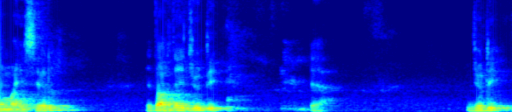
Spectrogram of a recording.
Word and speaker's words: maisir: Kata maisir, huruf mim, ya, sin sama ro, bacanya maisir, itu artinya judi.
